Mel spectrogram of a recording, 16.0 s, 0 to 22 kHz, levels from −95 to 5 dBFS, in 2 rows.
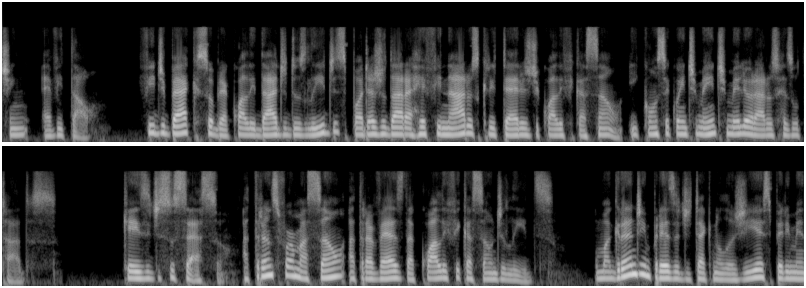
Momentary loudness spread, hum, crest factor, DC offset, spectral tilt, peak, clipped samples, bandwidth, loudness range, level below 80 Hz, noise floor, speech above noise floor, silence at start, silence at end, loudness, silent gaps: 12 LU; none; 16 dB; under 0.1%; -5 dB/octave; -8 dBFS; under 0.1%; 12 kHz; 3 LU; -54 dBFS; -72 dBFS; 48 dB; 0 s; 0 s; -24 LUFS; none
